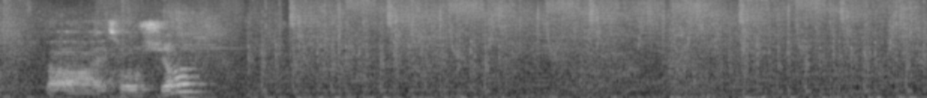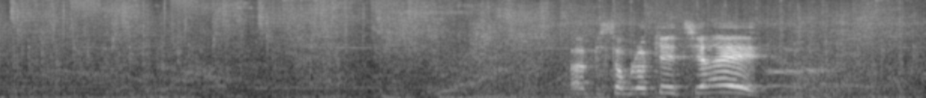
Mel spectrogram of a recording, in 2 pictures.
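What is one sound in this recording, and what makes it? Electric magic crackles and zaps in quick bursts.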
